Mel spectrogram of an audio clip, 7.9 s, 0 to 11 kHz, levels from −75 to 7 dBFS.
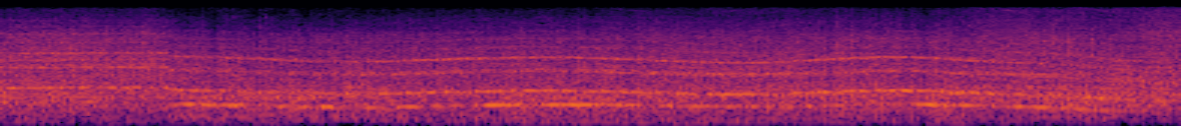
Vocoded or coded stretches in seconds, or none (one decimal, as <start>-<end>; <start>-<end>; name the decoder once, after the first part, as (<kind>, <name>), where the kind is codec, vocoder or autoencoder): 1.4-2.3 (vocoder, WaveNeXt)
